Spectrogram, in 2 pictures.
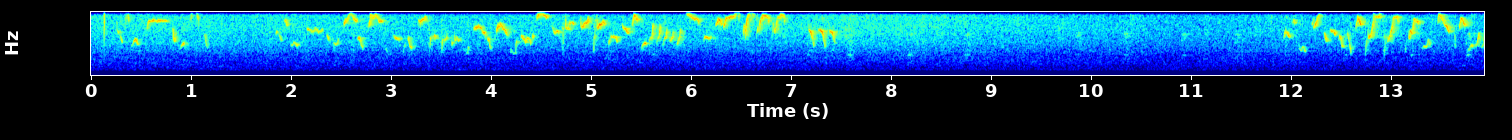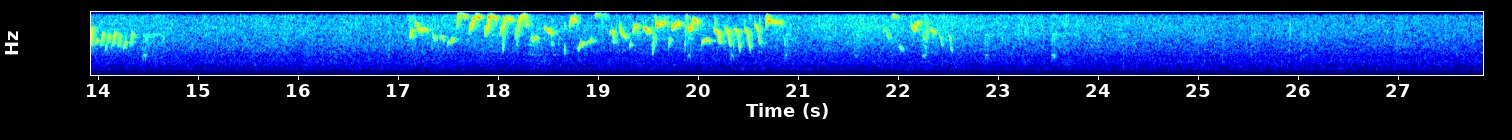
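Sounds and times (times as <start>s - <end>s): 
Eurasian wren song: 0.1s - 8.9s, 9.8s - 14.7s, 16.8s - 23.8s.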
